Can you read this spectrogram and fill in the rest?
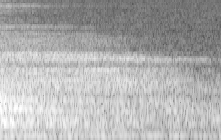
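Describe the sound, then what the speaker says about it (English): Steady breathing during a standing decompression exercise, a long soft airy exhale or sigh heard close and alone with no talk. "Breathing."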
